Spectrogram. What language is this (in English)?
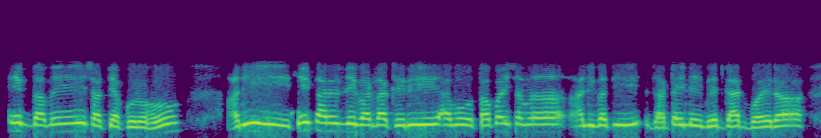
Nepali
